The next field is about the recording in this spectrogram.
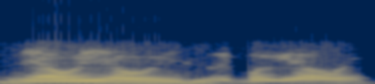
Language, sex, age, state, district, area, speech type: Manipuri, female, 45-60, Manipur, Imphal East, rural, conversation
